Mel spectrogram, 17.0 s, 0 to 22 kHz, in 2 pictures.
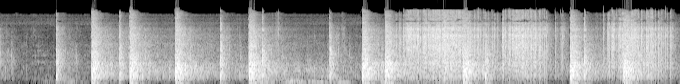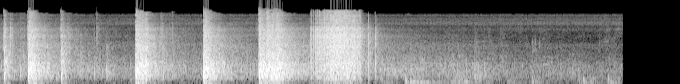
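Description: Benwell 'Galaxy Attack' 16-shot firework cake firing: a quick run of sharp thumps of shots launching and bursting, running together into a continuous rush in the middle and again near the end, then dying away over the last few seconds.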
